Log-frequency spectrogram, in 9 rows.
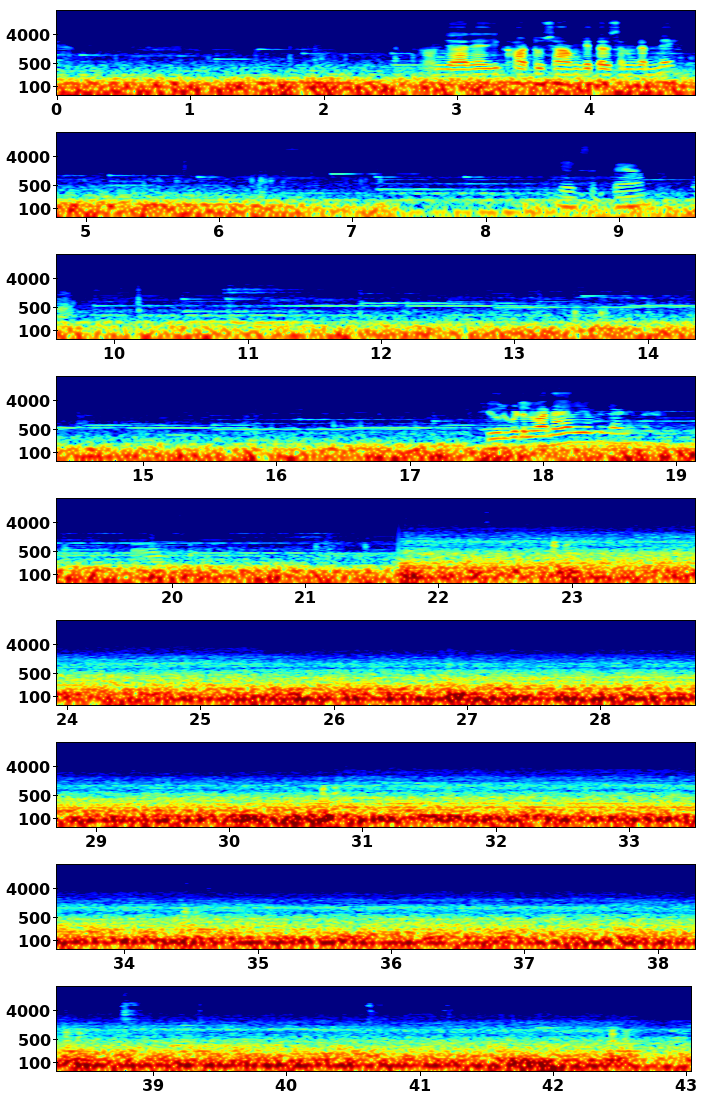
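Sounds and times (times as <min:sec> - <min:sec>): car road and engine rumble: 0:00.0 - 0:43.0.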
